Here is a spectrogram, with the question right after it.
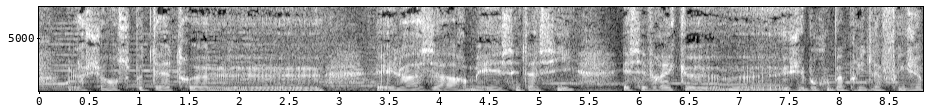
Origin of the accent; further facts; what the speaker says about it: Rennes, Brittany, France; born there; Père Breton, comme vous le rappelez, je suis né à Rennes, en 1933, l'année de l'avènement d'Hitler, et j'ai vécu ensuite dans d'autres régions de France. Ma mère était berrichonne, et j'appartiens, si vous voulez, à la France profonde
